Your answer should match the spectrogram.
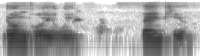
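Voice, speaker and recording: Nigerian mom welcoming viewers. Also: female voice, lowish voice, unhurried, dark tone.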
